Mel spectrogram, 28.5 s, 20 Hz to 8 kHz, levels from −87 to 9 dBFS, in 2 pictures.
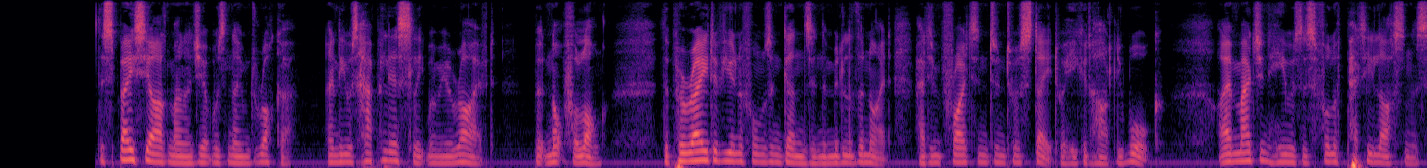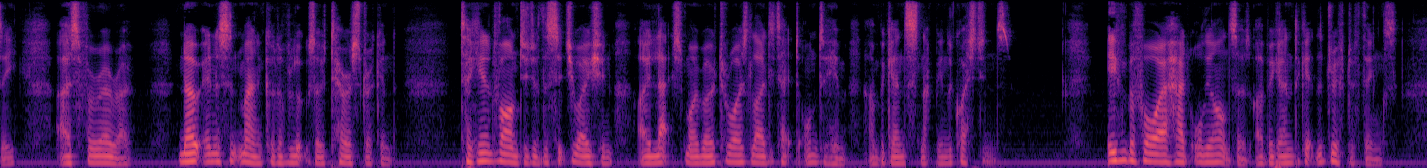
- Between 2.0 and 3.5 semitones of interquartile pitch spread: Yes, average, 2.7 semitones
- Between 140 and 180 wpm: No, average, 200 wpm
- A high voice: No, low, 125 Hz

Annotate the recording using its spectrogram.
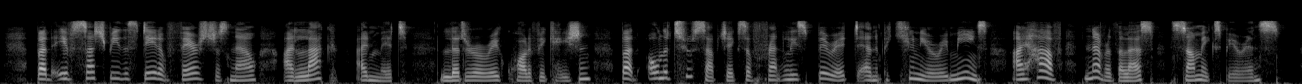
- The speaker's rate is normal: Yes, average, 145 wpm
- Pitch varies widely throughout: Yes, wide, 5.7 semitones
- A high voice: Yes, high, 205 Hz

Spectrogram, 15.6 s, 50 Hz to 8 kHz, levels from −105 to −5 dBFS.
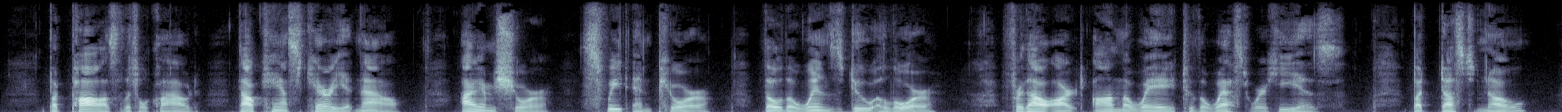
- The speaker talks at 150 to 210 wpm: No, slow, 135 wpm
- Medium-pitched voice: No, low, 100 Hz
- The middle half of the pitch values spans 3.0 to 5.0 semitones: Yes, average, 4.4 semitones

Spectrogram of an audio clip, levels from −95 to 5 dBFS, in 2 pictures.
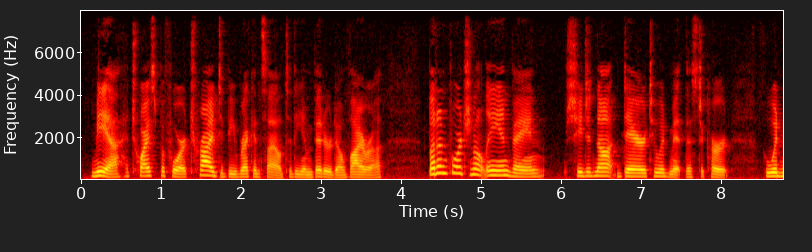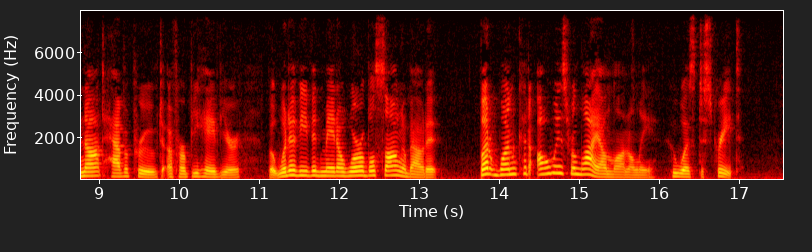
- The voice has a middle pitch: Yes, medium, 170 Hz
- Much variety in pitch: Yes, wide, 7.3 semitones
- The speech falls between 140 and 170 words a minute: No, average, 180 wpm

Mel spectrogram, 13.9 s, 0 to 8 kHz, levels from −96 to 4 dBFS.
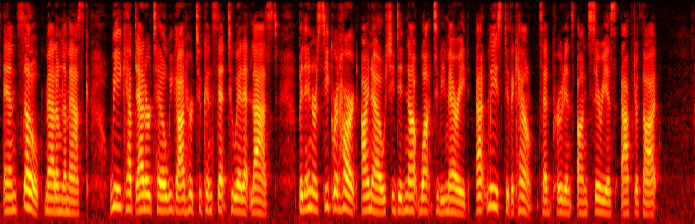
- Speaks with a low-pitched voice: No, medium, 185 Hz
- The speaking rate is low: No, average, 180 wpm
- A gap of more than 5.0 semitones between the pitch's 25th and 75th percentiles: No, average, 3.6 semitones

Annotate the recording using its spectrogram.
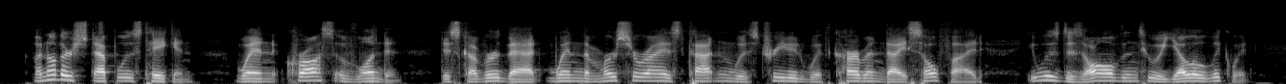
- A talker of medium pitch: Yes, medium, 145 Hz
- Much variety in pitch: No, average, 3.7 semitones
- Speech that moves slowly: Yes, slow, 120 wpm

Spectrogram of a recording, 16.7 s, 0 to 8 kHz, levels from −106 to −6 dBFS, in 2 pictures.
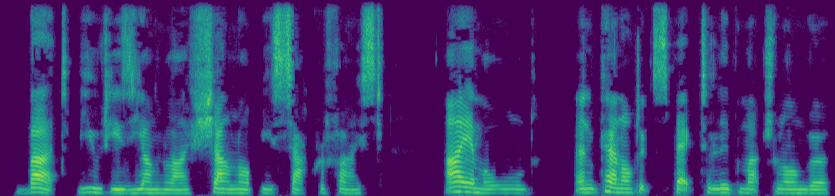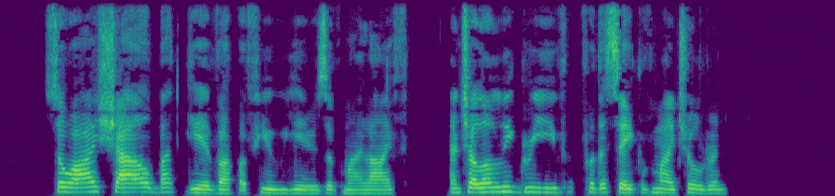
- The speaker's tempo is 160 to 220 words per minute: No, average, 145 wpm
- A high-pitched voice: No, medium, 150 Hz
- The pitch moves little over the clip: No, average, 3.4 semitones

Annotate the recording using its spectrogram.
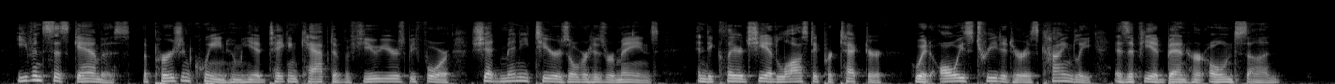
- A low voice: Yes, low, 125 Hz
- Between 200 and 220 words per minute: No, average, 190 wpm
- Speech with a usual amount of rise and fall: Yes, average, 4.4 semitones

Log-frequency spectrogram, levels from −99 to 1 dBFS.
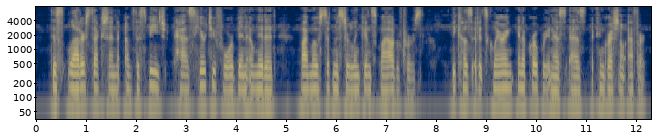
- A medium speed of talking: No, slow, 130 wpm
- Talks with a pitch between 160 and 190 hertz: No, medium, 150 Hz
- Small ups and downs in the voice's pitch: Yes, narrow, 1.6 semitones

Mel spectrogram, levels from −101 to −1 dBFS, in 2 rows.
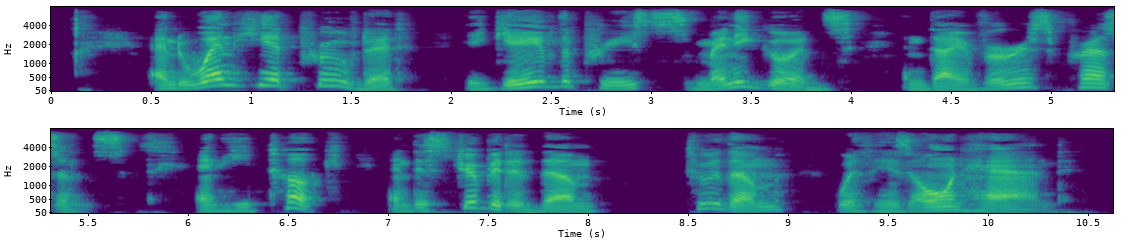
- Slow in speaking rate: No, average, 150 wpm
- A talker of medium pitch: No, low, 110 Hz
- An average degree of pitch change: No, wide, 9.0 semitones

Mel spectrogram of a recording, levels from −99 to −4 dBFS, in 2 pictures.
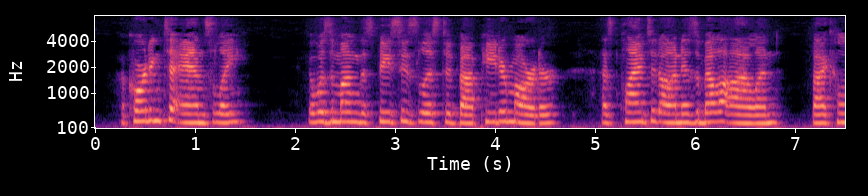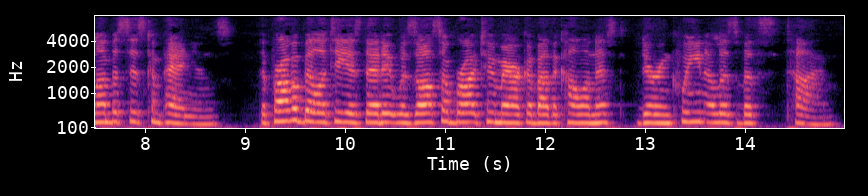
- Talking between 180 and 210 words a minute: No, average, 150 wpm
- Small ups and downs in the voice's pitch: Yes, narrow, 1.9 semitones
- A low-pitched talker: No, high, 230 Hz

